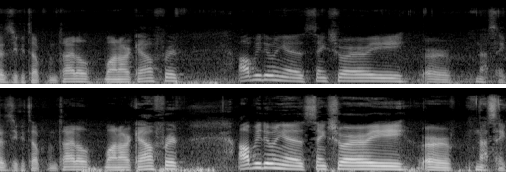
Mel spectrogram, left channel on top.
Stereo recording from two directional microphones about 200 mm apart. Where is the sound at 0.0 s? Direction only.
10° right (ahead or behind).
